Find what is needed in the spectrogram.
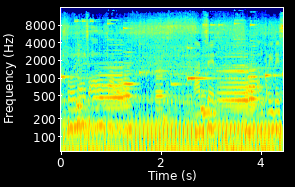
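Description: A single-cylinder motorcycle engine running at low speed, heard under a voice and background music.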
